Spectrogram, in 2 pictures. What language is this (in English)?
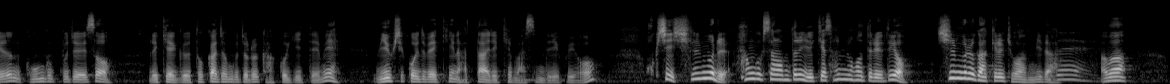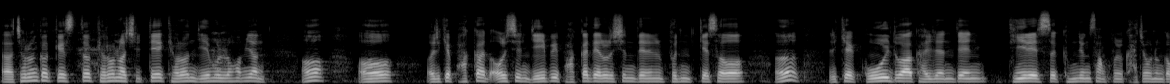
Korean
